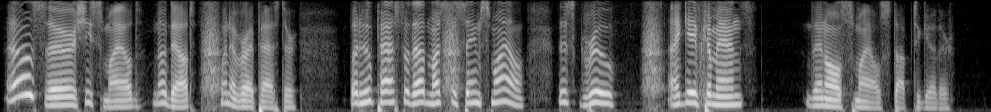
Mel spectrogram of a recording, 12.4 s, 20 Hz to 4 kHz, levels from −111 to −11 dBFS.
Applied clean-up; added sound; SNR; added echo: neural mask model RNNoise.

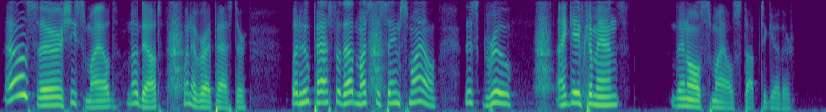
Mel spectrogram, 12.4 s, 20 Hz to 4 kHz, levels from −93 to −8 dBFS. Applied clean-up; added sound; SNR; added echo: none; Breathing; 19 dB; none.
